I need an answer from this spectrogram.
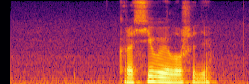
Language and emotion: Russian, neutral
